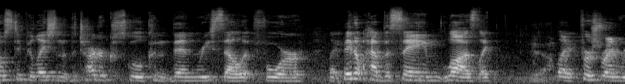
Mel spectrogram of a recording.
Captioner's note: clears throat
